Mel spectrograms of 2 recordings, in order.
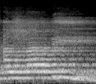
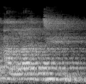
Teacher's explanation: Lidah kita menyentuh ujung gigi. Jangan alaji, tapi alladzi.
